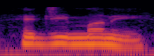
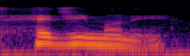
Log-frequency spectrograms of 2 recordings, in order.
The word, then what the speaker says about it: heGEmOni: hit hedging hedging moni edgy money sorry can I believe even after ask him how to pronounce it I still messed it up that's very awkward it's hedgie money so I'm not sure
